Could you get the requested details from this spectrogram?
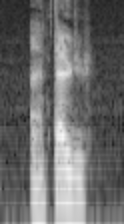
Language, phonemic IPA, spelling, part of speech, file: French, /ta.ly/, talus, noun, Fr-talus.ogg
- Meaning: slope, embankment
